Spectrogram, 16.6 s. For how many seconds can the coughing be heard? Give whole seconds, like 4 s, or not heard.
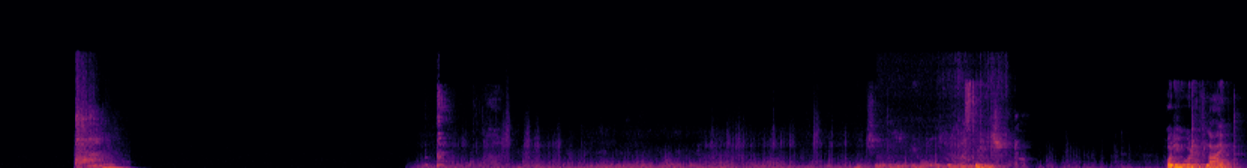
3 s.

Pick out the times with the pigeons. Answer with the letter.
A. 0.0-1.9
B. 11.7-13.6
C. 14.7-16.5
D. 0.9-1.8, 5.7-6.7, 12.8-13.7
B.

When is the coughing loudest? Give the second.
1 s.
